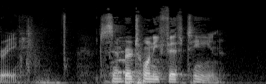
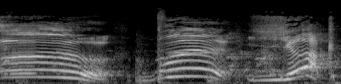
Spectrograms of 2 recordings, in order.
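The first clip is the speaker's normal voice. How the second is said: very high disgusted ugh, bleh, yuck; much slower than usual. Pretend. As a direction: retch out the disgust, squealing. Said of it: "avoid rewarding this".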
